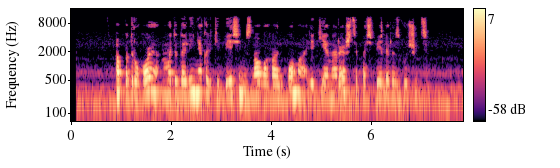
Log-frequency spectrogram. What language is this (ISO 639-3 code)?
bel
